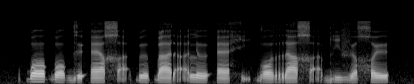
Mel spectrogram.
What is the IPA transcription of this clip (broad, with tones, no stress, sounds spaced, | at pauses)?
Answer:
ɓ ɔ˦ ɠ ɔ˨ ɡ ʏ˨ ʔ æ˨ χ a̰˨ ɓ ɵ˨ ɓ a˨ ɾ a̰˦ l ɵ˨ ʔ æ˨ h ḭ˨ ɠ ɔ˨ r a˦ χ a̰˦ b i˦ v ʏ˨ χ ʏ˦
